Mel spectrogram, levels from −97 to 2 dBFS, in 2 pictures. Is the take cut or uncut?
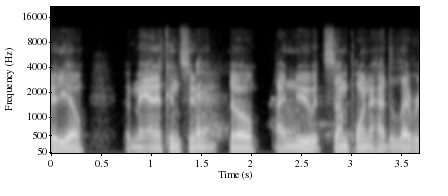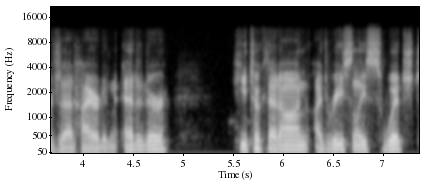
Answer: cut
